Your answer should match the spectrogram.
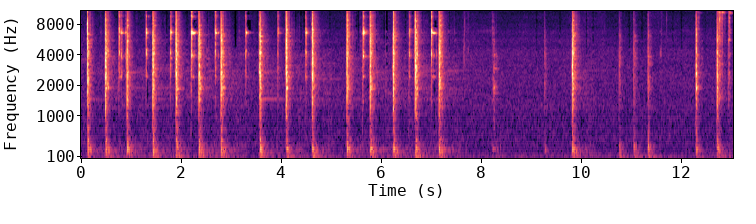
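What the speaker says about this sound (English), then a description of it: "First we'll be gentle with a rubber mallet." A rubber mallet strikes leaf spring bolts during a leaf spring install, delivering a long run of loud, close, evenly spaced blows that thin out into scattered knocks toward the end.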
